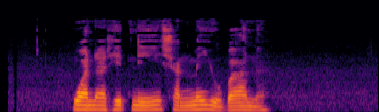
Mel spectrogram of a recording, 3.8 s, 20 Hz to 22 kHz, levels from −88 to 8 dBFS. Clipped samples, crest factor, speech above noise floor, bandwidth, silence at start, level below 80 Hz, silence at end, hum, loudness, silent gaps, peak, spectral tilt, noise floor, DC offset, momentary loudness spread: under 0.1%; 20 dB; 37 dB; 11 kHz; 0.75 s; -70 dBFS; 1.15 s; none; -22 LUFS; none; -4 dBFS; -6.5 dB/octave; -58 dBFS; under 0.1%; 8 LU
